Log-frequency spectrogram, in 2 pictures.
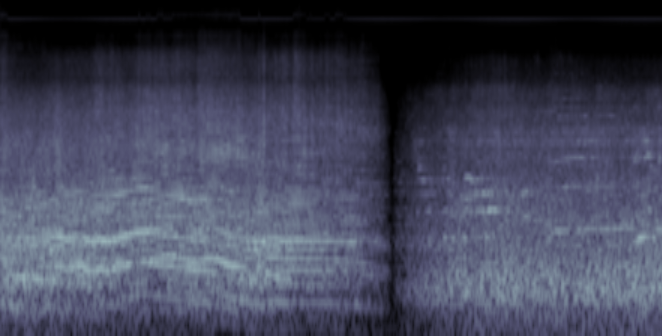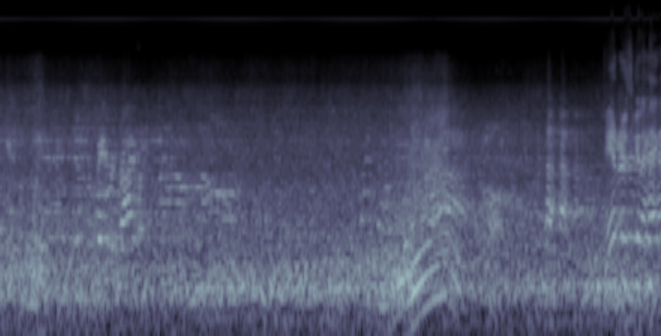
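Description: Race cars at Knoxville Raceway roar steadily around the track beneath a continuous announcer's commentary, the engine noise cutting out briefly before surging back loud and sustained.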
